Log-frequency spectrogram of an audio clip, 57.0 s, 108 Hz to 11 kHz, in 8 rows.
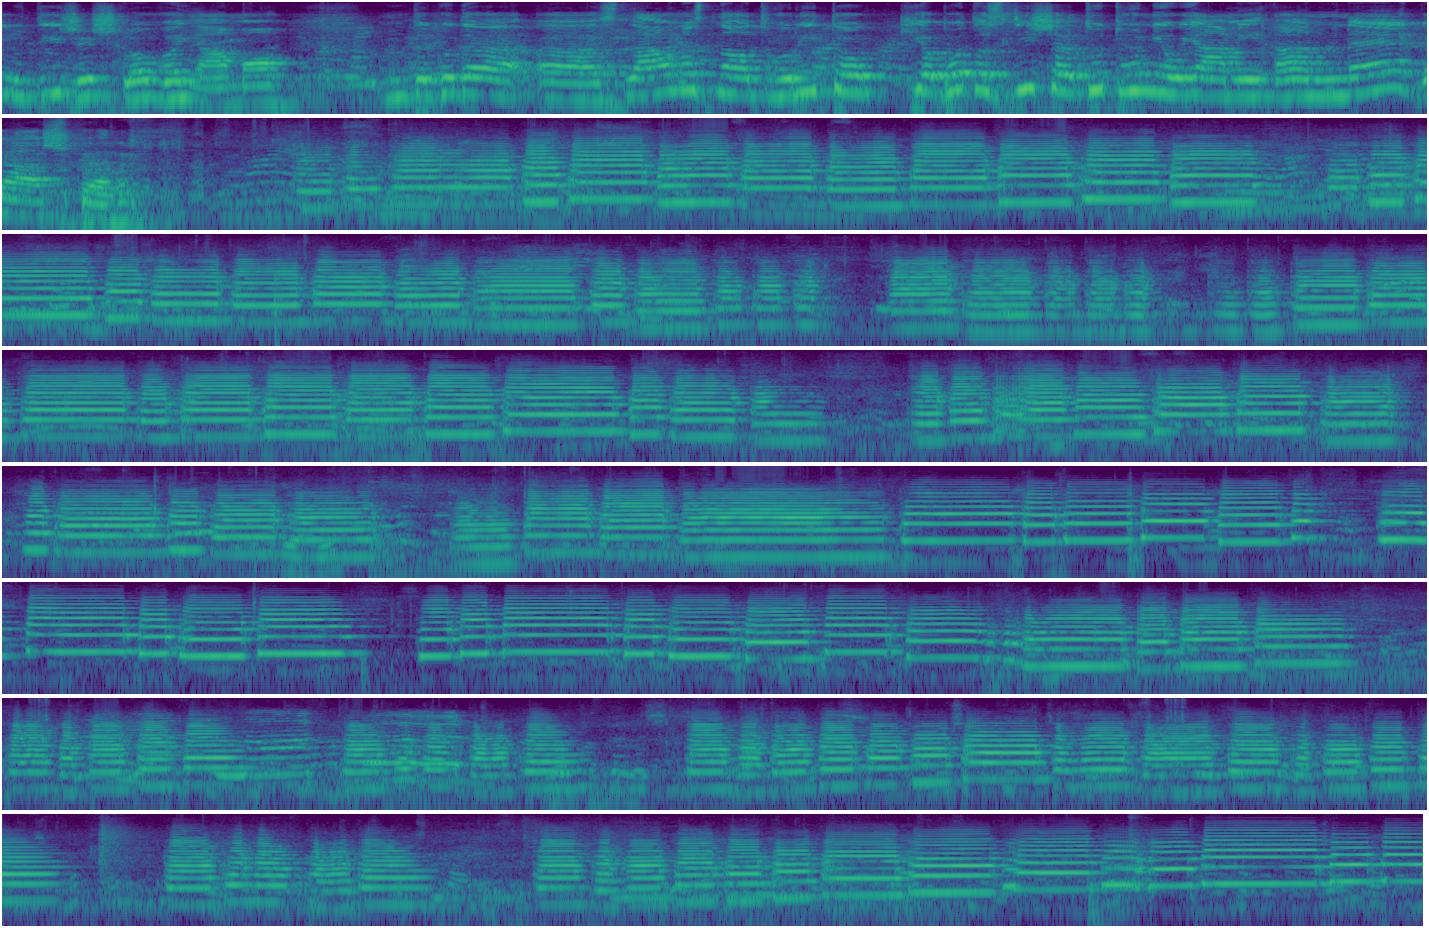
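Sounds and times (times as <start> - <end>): solo trumpet fanfare: 8.5 - 56.9.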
